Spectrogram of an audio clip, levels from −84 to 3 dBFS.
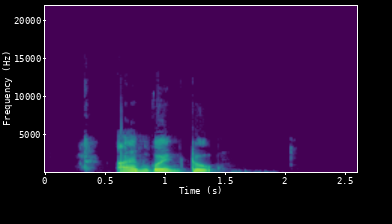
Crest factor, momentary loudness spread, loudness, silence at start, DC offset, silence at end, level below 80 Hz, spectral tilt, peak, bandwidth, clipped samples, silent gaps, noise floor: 20 dB; 6 LU; -18 LUFS; 0.3 s; under 0.1%; 1.25 s; -56 dBFS; -8.5 dB/octave; 0 dBFS; 7 kHz; under 0.1%; none; under -90 dBFS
